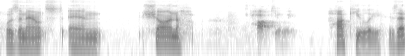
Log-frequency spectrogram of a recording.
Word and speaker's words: Hockley: Hockley, is that how you say it?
